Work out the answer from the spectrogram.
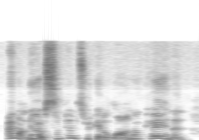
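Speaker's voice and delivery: high-pitched, distressed outpouring; hurt, agitated confession; upset. A narrator's reading. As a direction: explain it while still shaken from crying. Upset boy explains the slap.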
